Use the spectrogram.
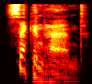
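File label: "second hand", British English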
